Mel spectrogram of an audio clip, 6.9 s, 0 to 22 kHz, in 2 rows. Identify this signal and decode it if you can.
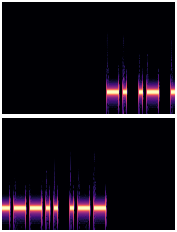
Morse code, heard as a keyed tone, about 15 wpm, 700 Hz. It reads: NA8W
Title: USA Call Signs - 4 Characters - Repeated 3x - 15wpm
